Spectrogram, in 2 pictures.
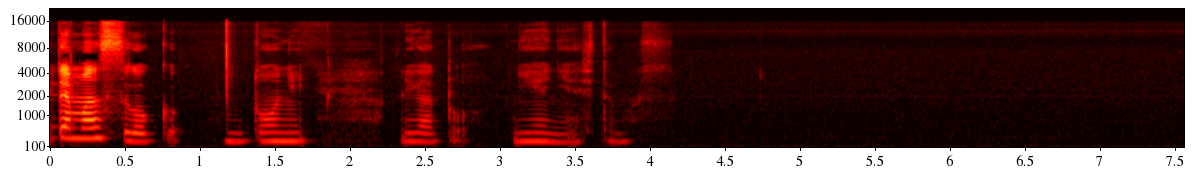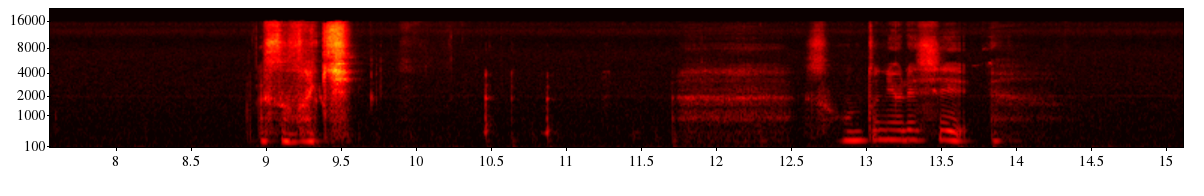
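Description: A young woman talks playfully and close by, in short bursts with pauses.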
